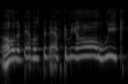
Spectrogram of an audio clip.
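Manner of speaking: high, soft mock Southern lady voice; a hammed-up Southern church lady, pitched high; southern drawl. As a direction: imitate a super-spiritual Southern church lady. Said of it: "little bit of southern drawl".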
